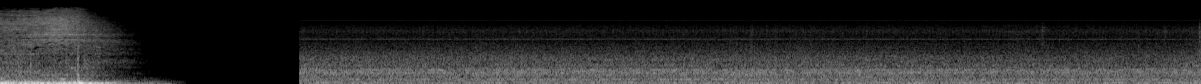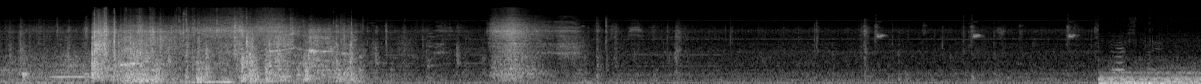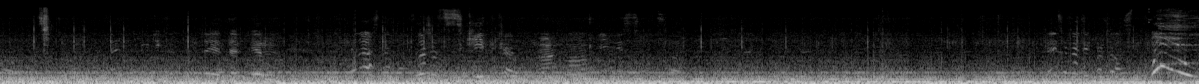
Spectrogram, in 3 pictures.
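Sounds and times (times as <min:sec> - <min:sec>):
road and engine drone: 0:03.0 - 0:36.0
vehicle crash and scrape: 0:11.9 - 0:18.5.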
